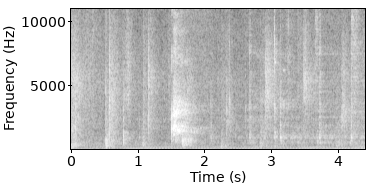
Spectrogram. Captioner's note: heels clacking; tense music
